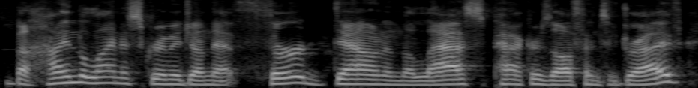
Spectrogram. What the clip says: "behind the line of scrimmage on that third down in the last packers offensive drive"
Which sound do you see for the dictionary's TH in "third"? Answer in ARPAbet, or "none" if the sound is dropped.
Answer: TH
